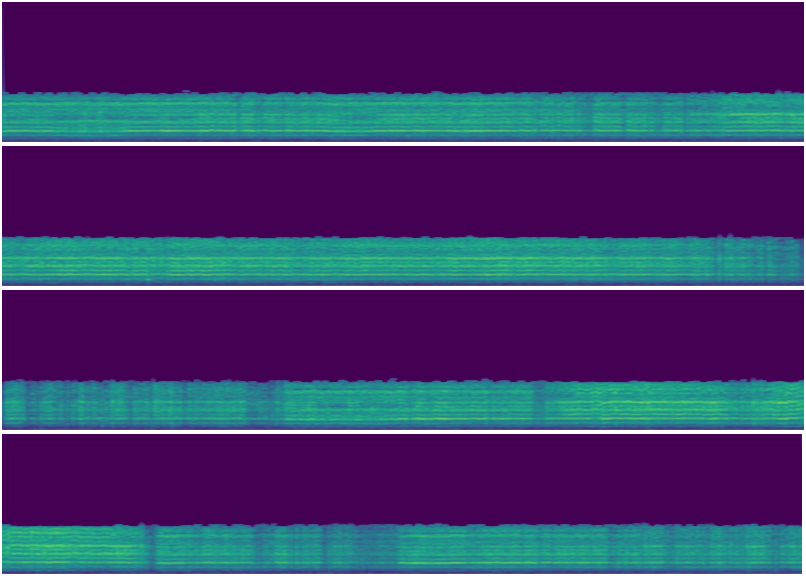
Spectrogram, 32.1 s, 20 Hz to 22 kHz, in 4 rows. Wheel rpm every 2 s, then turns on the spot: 160, 170, 160, 170, 170, 170, 170, 170, 170, 160, 170, 160, 170, 170, 160, 170.
none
